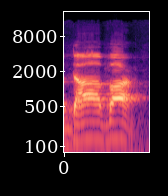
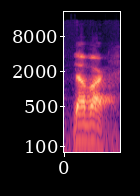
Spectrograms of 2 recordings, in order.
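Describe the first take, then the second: First: "davar" said slowly, each syllable held long and apart; both vowels drawn out. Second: Said in the usual way. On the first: Shown as a demonstration. Teacher showing students the two Kametz vowels, drawn out. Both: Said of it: "they're both Kametz".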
